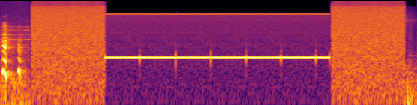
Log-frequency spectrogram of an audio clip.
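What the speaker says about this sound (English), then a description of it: "this is the fire alarm going off right now. This is a real one." A building fire alarm is going off, giving a run of about eight evenly spaced pulsed beeps at a steady pitch. Bursts of loud hiss or static come before and after the beeping.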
